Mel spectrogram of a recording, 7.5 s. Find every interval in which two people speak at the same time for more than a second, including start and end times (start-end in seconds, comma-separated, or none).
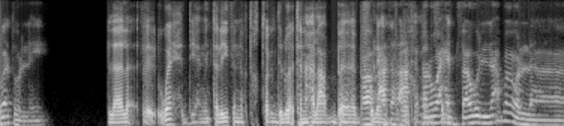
4.8-6.0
